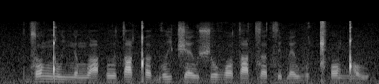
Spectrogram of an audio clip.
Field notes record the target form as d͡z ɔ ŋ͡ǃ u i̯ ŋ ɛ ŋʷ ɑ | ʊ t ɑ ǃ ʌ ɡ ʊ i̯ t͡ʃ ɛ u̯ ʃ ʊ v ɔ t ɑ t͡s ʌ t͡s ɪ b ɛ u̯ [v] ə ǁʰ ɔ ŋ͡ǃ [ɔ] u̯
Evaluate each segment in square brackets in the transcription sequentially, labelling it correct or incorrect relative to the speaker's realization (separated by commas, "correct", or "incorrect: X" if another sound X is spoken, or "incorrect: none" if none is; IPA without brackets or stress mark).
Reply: correct, correct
